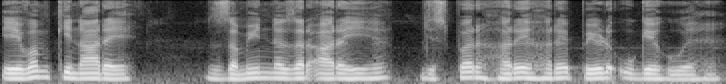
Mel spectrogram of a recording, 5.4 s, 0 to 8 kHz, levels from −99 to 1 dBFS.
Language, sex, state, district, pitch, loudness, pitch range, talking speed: Hindi, male, Jharkhand, Ranchi, 135 Hz, -13 LUFS, 125-140 Hz, 165 wpm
